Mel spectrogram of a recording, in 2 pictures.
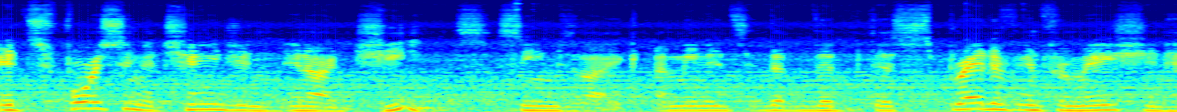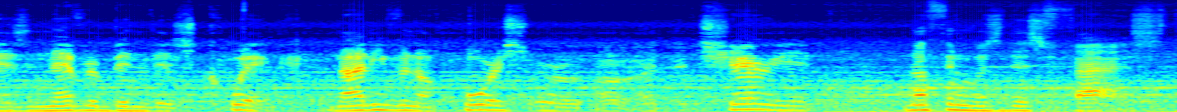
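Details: Speech impediment in an adult man, self-reported. His words break down completely when speaking face to face, so he has to take breaks.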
